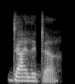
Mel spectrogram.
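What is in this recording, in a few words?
"dilator", Indian English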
